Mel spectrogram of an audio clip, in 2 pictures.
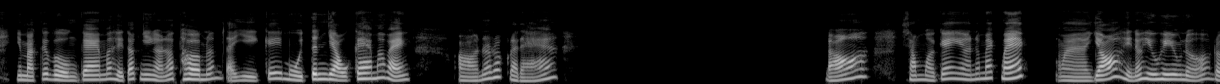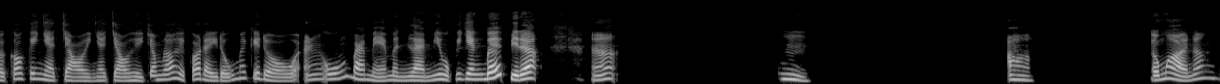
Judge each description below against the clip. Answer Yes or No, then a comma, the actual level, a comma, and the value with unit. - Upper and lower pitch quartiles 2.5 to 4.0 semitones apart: No, average, 5.1 semitones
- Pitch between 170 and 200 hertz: No, high, 220 Hz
